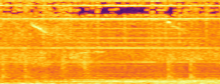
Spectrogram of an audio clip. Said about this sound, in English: The only sound coming from the radio is like the buzzing of a mosquito.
